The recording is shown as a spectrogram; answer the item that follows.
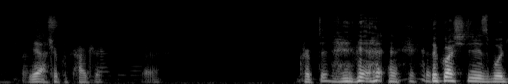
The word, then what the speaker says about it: chupacabra: Chupacabra. Yes. Chupacabra.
